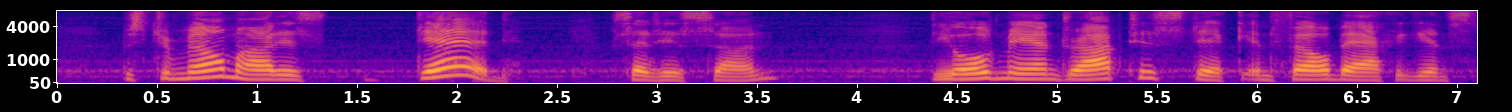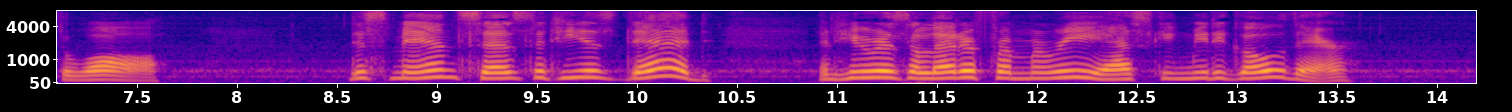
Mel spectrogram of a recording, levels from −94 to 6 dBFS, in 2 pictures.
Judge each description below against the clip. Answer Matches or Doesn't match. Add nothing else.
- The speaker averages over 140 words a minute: Matches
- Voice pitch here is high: Matches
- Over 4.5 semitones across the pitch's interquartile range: Matches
